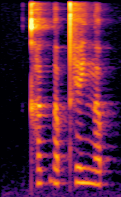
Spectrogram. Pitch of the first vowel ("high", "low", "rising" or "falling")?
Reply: rising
